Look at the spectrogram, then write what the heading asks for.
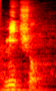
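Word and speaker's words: Mitchell: Человек, который тоже участвует практически на многих компетишенах, Михаэль или Митчелл, наверное. Митчелл правильно читается.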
